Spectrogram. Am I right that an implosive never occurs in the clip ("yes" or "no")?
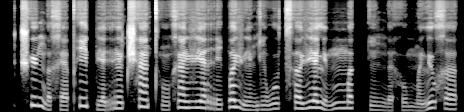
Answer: yes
